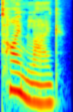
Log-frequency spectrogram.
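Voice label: "time lag", British English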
